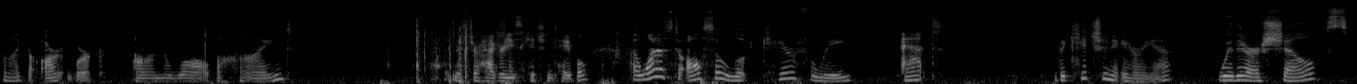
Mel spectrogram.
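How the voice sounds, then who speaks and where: A middle-aged woman hosting a children's storytime, reading a picture book aloud and pausing to point out details for young viewers. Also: fairly low pitch, animated, fairly bright tone, a little hiss or hum, low-quality recording. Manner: explanatory, inviting listeners to look closely and notice details. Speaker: children's storytime host at a museum.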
